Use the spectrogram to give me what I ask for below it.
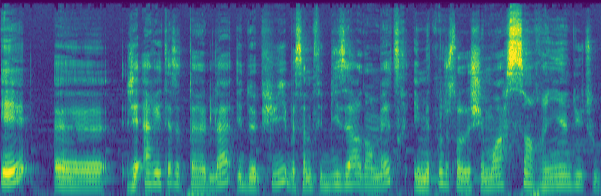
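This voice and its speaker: At a fairly quick pace, a woman speaks with a very deep, low pitch. Her tone is dark and mellow, with ordinary pitch variation. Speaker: YouTuber on self-acceptance. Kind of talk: casual vlog talk. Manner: hesitant, many fillers.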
